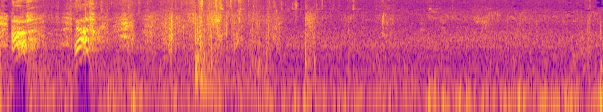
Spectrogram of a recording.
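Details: A pet Griffon Bruxellois dog playing with a football indoors gives two sharp, high yipping barks at the start, followed by faint thumps and quiet room noise.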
